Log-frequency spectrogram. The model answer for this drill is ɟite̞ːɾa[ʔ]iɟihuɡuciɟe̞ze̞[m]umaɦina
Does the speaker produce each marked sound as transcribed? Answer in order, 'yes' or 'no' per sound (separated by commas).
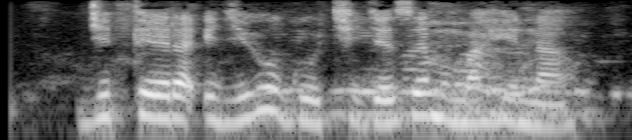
yes, yes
